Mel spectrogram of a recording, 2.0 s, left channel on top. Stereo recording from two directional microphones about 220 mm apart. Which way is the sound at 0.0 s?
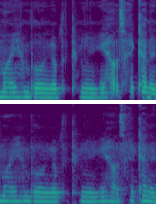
50° left (ahead or behind).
